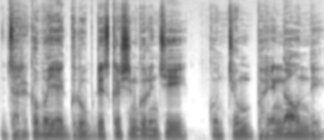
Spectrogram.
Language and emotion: Telugu, fearful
